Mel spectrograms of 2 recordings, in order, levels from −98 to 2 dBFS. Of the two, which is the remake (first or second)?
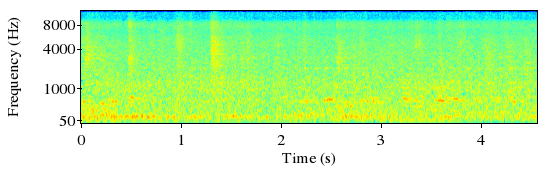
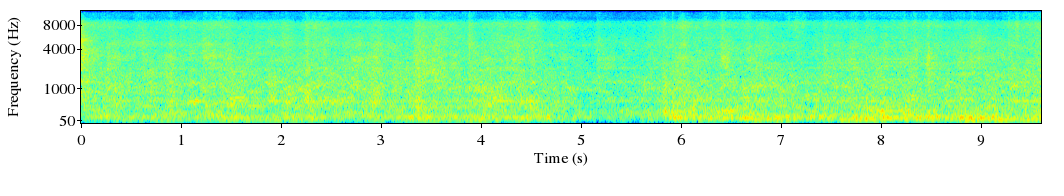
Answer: second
